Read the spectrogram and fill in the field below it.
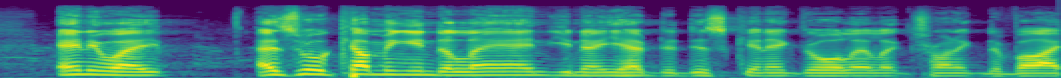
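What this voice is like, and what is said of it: Usual voice. Nothing is said of it.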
